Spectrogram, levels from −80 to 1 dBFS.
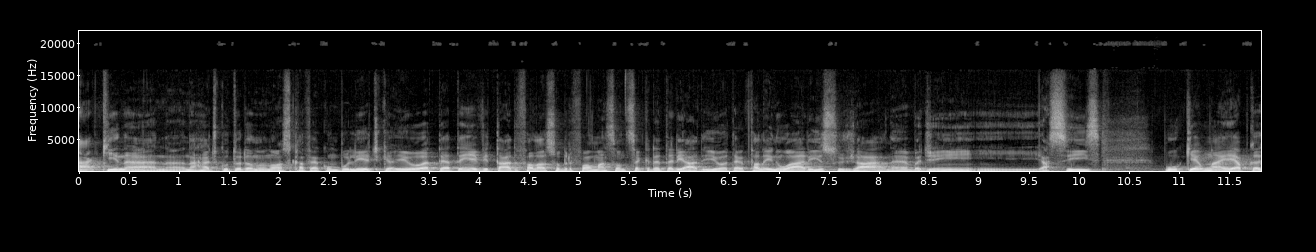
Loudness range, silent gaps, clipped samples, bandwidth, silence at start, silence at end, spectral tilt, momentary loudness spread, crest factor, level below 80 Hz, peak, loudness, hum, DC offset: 2 LU; none; under 0.1%; 19 kHz; 0 s; 0 s; -6.5 dB/octave; 5 LU; 12 dB; -30 dBFS; -4 dBFS; -16 LUFS; none; under 0.1%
